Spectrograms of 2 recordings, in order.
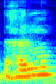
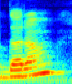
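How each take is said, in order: First: The first consonant is said with aspiration. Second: The first consonant is said without aspiration.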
